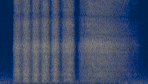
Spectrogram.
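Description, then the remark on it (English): A voice imitates sniffing, acting out a fox taking a whiff: six quick, breathy sniffs in an even rhythm, then one longer, steady hiss of breath. The sounds are moderately loud, with no talking. “"I want to get another whiff there."”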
